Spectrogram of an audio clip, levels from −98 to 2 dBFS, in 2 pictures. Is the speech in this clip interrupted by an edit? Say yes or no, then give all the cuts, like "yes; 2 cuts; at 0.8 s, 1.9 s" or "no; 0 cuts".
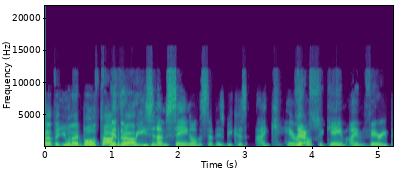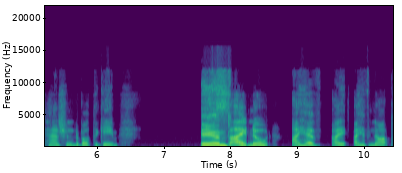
no; 0 cuts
